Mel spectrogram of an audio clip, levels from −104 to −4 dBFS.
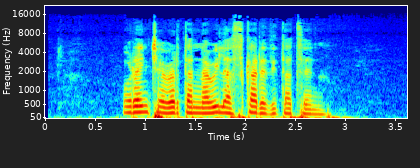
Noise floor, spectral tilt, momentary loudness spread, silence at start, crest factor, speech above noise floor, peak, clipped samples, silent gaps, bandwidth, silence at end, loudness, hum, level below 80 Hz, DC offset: -62 dBFS; -6 dB/octave; 13 LU; 0.8 s; 16 dB; 45 dB; -2 dBFS; under 0.1%; none; 12.5 kHz; 0.6 s; -18 LUFS; none; -28 dBFS; under 0.1%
